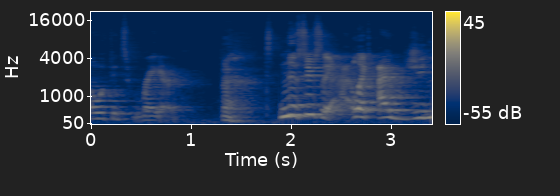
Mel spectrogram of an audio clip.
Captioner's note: chuckles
